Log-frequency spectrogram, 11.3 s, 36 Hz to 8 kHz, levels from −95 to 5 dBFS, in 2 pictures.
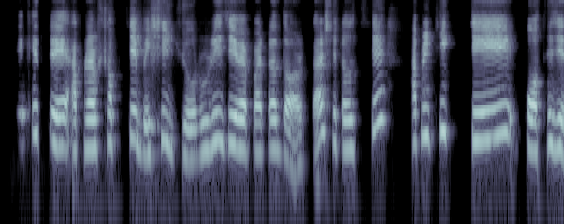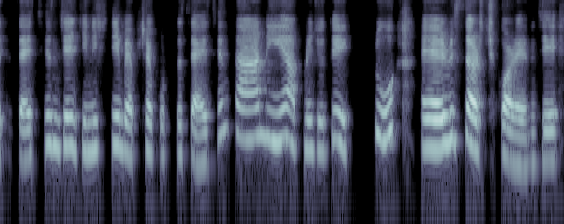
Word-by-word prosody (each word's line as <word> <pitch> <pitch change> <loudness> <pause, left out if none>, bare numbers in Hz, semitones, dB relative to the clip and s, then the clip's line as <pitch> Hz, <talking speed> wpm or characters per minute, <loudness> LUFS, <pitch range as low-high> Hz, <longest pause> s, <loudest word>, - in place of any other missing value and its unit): সেক্ষেত্রে 310 - -1 0.2
আপনার 220 +1 +2
সবচেয়ে 255 +3 0
বেশি 195 +7 -2 0.2
জরুরি 200 +8 -2
যে 250 - +5
ব্যাপারটা 215 0 +1 0.2
দরকার 150 0 -3
সেটা 255 -4 -6
হচ্ছে 220 +9 -9 0.4
আপনি 300 +3 0
ঠিক 335 -1 0 0.2
যে 265 0 +6 0.5
পথে 215 +3 +2
যেতে 220 - 0
চাইছেন, 175 +8 -1
যেই 240 -1 +2
জিনিস 210 +1 -4
নিয়ে 240 -2 -1
ব্যবসা 200 +2 -1
করতে 190 +1 -12
চাইছেন, 165 - -2
তা 290 - +2 0.2
নিয়ে 275 +1 0
আপনি 220 - -8
যদি 210 +6 -7
একটু 265 +6 -10 0.4
অ্যা 225 0 +4 0.2
research 250 -5 +4
করেন 150 -2 +3
যে 170 - -1
225 Hz, 165 wpm, -25 LUFS, 205-260 Hz, 0.5 s, যে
